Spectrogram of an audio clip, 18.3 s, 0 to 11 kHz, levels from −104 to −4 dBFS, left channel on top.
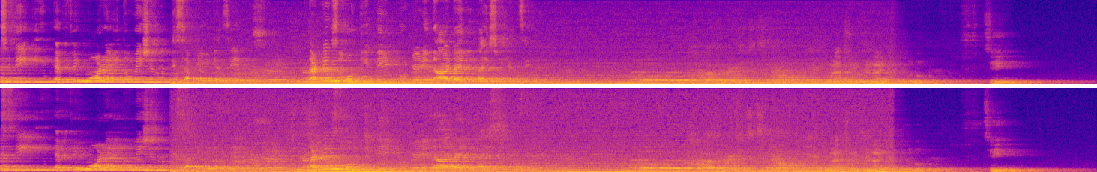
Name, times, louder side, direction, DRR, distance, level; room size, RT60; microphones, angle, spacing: voice 1, 0.0-4.0 4.3-4.4 5.1-8.9, left 2 dB, 40° left, -1 dB, 7.2 m, -23 dB
sound 1, 2.8-14.9, right 1 dB, 80° right, 3.1 m, -25 dB
voice 2, 13.7-15.6 16.4-16.9, equal, 20° right, 0 dB, 5.0 m, -27 dB
28.5 x 21.0 x 9.3 m, 2.9 s
head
